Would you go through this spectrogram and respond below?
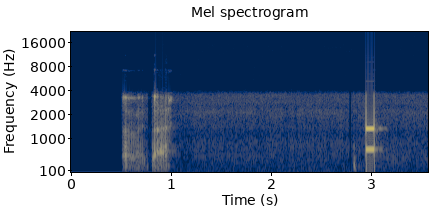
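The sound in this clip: Telephone keypad tones as a number is dialed during a prank call. A few short, sharp beeps come near the end, after a brief bit of faint speech.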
